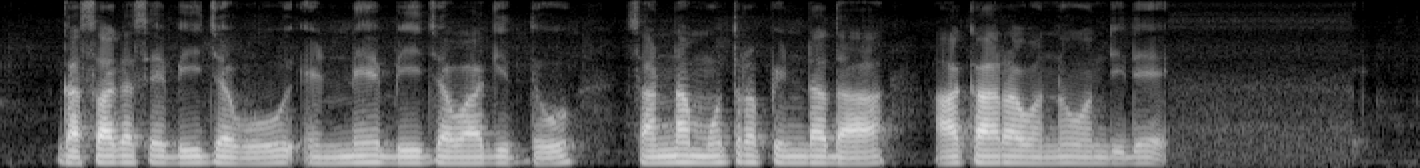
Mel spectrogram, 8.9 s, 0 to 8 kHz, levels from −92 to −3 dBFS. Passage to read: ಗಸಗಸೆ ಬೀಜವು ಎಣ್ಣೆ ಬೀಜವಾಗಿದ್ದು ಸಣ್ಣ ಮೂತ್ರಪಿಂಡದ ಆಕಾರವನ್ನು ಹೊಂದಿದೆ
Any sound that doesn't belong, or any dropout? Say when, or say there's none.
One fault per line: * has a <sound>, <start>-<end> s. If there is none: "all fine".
all fine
